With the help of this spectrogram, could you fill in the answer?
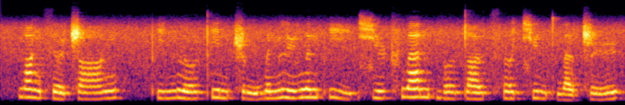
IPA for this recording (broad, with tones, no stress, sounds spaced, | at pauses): p w ɑ˥˩ ŋ s ɹ̩˨˩ ʈ͡ʂ ɑ˧˥ ŋ | pʰ i˧˥ ŋ l o˧˥ ʊ̯ t̪ʰ i˥˩ n ʈ͡ʂ ʊ˨˩ ŋ m w ə˧˥ n l y˧˥ l w ə˥ n pʰ i˥˩ | ɕ y˧˥ ʈ͡ʂʰ w a˥ n p j o˥ ʊ̯ t̪ ɑ˥ ʊ̯ t͡sʰ ɤ˥ t͡ɕʰ y˥˩ n t̪ʰ w ä˨˩ ʈ͡ʂ ɻ̩˧˥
